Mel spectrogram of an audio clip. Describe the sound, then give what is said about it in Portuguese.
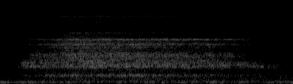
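A slow, deep inhalation during a guided breathing meditation, heard as a soft, airy breath that swells steadily and then eases off over about three seconds, faint and alone with no talking. “E vamos inspirar profundamente.”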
